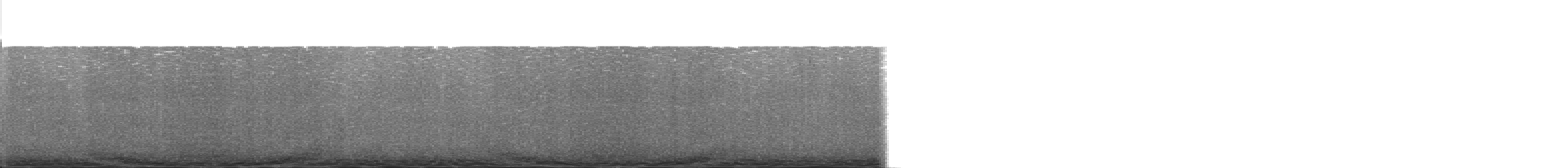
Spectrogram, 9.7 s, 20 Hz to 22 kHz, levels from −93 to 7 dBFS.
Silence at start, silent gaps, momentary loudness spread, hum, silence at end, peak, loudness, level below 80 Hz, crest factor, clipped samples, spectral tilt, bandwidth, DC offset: 0 s; none; 1 LU; none; 4.15 s; -2 dBFS; -10 LUFS; -32 dBFS; 10 dB; under 0.1%; -5 dB/octave; 16 kHz; under 0.1%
